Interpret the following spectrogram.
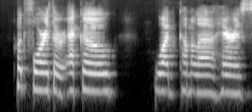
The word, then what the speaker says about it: Kamala: point out Kamala um the way we pronounce it in India it's Kamala and um she's the her name is my grandmother's name same my grandmother's name was Kamala and so she says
